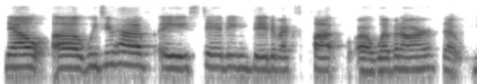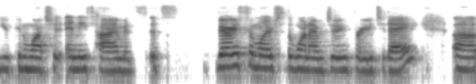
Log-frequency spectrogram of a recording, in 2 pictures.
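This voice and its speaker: A company vice president presents a live product demo in a software webinar, friendly and explanatory with frequent ums. Her medium-pitched voice is congested from a cold, with a slight cough, and the video call mic gives dull lo-fi audio.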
